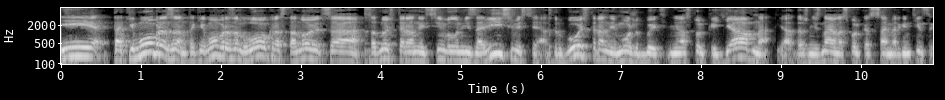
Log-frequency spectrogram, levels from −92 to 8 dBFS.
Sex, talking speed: male, 155 wpm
